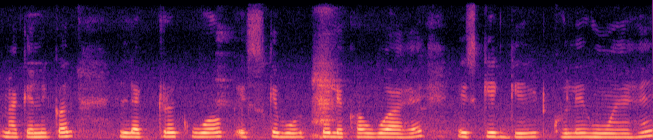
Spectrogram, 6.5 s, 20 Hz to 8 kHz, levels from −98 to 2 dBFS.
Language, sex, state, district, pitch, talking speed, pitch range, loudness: Hindi, female, Bihar, Jahanabad, 225 Hz, 140 wpm, 220-235 Hz, -17 LUFS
